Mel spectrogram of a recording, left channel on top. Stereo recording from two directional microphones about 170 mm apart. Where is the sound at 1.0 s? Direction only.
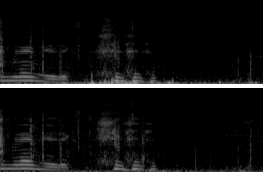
90° left.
